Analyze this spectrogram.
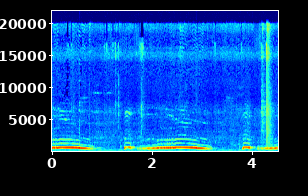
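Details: Lure recording of a spotted dove calling steadily, meant to draw replies. Sustained, gently arching coos alternate with short clipped notes, roughly three phrases in under five seconds, over a faint hum.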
